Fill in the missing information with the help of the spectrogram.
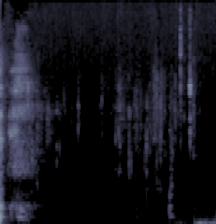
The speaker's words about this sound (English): you guys, let me take a sip. I'm losing my voice.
